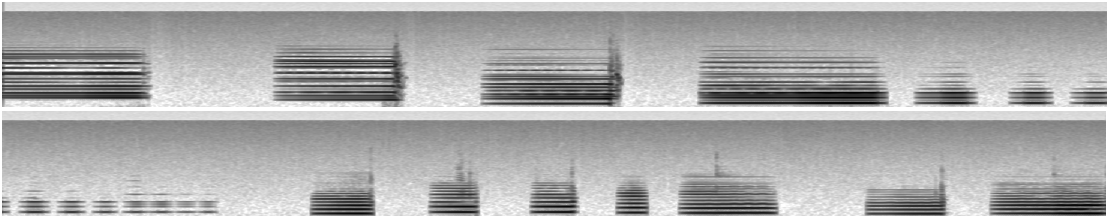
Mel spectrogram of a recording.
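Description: Clean electric guitar, a Gibson SGJ, played through a volume pedal: single notes and chords swell in and cut off sharply, with short pauses between. About the middle comes a quick run of short notes that grow steadily fainter. The mini pedal's swells come on abruptly, so the guitar sounds as if it is being switched on and off more than faded in.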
